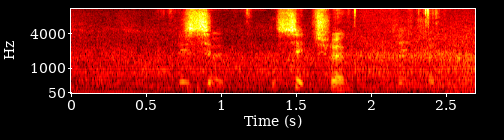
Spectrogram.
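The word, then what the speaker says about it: Citroën: How do you pronounce those cars, Jordan? What, that one? Them. Citroen.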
